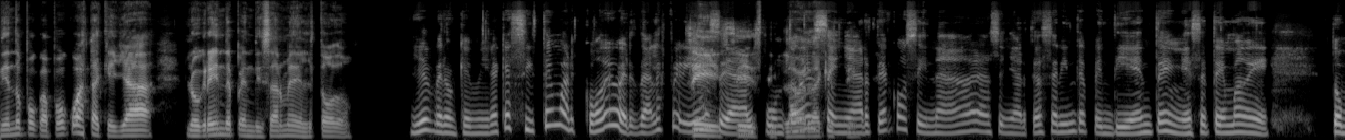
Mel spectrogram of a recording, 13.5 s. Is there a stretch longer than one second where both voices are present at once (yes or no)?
yes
